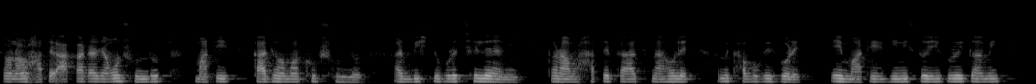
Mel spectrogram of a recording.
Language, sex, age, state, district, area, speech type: Bengali, male, 45-60, West Bengal, Bankura, urban, spontaneous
